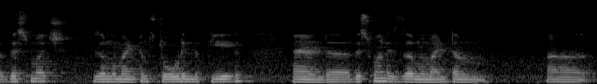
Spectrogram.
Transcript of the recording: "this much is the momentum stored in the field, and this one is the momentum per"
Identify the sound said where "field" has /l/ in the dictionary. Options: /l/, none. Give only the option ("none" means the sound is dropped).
/l/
